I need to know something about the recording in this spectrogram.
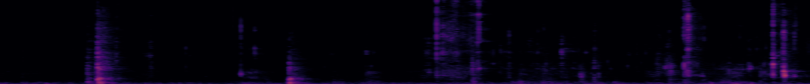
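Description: Quiet chewing of food, mouth open near the microphone, with a few short wet smacks and clicks scattered about a second apart.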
